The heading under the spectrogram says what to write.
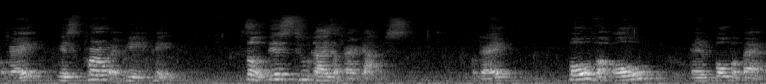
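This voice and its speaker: A man speaks at a fairly slow pace with long, frequent pauses, a high pitch and lively intonation. Room echo can be heard, along with noticeable background noise. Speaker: university lecturer. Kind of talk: lecture.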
